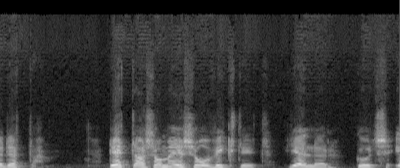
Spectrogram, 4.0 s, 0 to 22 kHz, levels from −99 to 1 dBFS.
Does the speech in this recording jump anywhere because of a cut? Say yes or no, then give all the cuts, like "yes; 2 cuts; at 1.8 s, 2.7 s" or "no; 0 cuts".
yes; 1 cut; at 1.0 s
